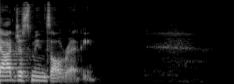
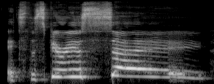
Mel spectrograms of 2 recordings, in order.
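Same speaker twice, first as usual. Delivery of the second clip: much higher and louder, slow and drawn out; grand announcement; 11 semitones higher, 5 dB louder, slower than usual. Real, not acted. Teacher unveiling her favorite grammar term, grand and drawn out. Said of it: "my favorite name for any grammatical term".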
